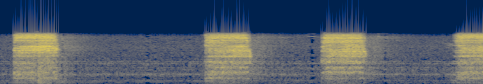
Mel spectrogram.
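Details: Owl chick fed by its mother as the other chicks sleep, giving four rasping, hissing screeches of roughly half a second, spaced one to two seconds apart, with quiet between.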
